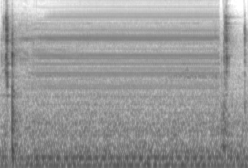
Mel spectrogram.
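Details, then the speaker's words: American Flyer model train reverse unit, an AC-powered solenoid (can run DC) ratcheting a mechanical contact drum, switched on: sharp click, steady electrical buzz, another click. Solenoid pulling in and ratcheting the drum normally. "and a buzz. That's a solenoid. This has a ratchet inside here."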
